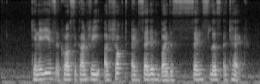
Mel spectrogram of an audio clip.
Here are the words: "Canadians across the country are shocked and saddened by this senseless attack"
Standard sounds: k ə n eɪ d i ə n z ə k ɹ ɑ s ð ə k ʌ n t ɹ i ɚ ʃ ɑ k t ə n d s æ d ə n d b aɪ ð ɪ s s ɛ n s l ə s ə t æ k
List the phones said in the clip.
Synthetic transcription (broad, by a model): k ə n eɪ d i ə n s ə k ɹ ɑ s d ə k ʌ n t ɹ i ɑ ʃ ɑ k t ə n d s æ d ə n b aɪ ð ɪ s s ɛ n s l ə s ə t æ k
